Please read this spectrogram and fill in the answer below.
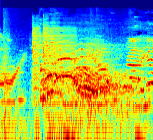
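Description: Comedy sound effects edited in over a missed throw: a quick rising cartoon boing, then a loud meme voice clip with swooping pitch.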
